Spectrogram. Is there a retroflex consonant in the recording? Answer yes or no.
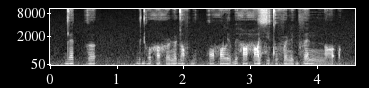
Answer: yes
